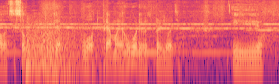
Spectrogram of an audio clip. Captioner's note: sound of explosion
